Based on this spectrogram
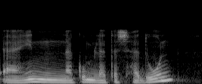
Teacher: الهمزة في أئنكم تسهل فنقول أئنكم لتشهدون من غير إدخال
